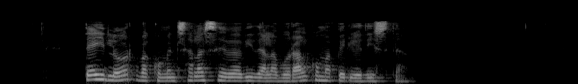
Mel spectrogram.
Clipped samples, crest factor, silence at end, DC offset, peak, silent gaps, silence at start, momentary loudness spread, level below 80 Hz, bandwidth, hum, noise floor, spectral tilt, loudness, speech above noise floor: under 0.1%; 24 dB; 1.7 s; under 0.1%; -10 dBFS; none; 0.85 s; 12 LU; -74 dBFS; 8.2 kHz; none; under -90 dBFS; -2.5 dB/octave; -31 LUFS; over 58 dB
